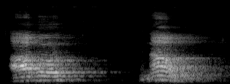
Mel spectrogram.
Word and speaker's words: Abba Nawa: Abba Nawa, right? So now, how you pronounce it is Abba. You already know we already had that, right? And then you got Na, and then Wa. Abba Nawa.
